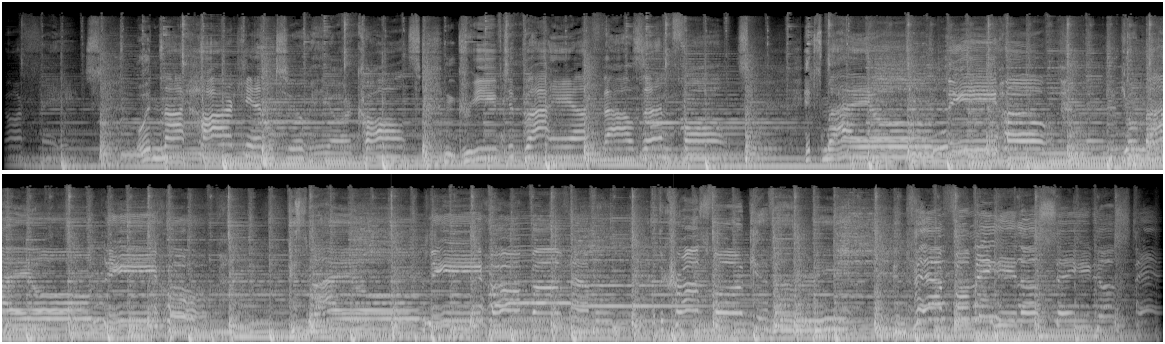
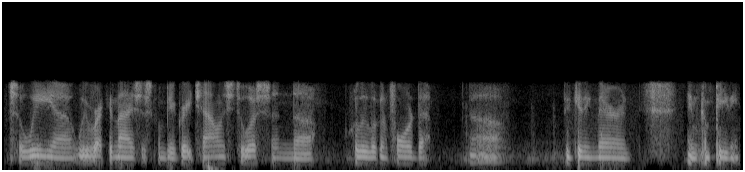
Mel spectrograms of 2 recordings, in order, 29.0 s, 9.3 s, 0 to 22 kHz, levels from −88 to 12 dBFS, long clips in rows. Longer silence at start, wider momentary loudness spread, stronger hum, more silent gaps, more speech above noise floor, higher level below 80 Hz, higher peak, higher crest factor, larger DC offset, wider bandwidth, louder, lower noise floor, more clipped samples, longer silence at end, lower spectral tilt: about the same, 0.15 s vs 0.1 s; second, 6 LU vs 9 LU; neither; neither; second, 21 dB vs 25 dB; first, -20 dBFS vs -60 dBFS; first, 0 dBFS vs -12 dBFS; second, 12 dB vs 20 dB; neither; first, 17.5 kHz vs 3.9 kHz; first, -13 LUFS vs -31 LUFS; second, -34 dBFS vs -56 dBFS; neither; about the same, 0.05 s vs 0.05 s; first, -4.5 dB/octave vs -2.5 dB/octave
